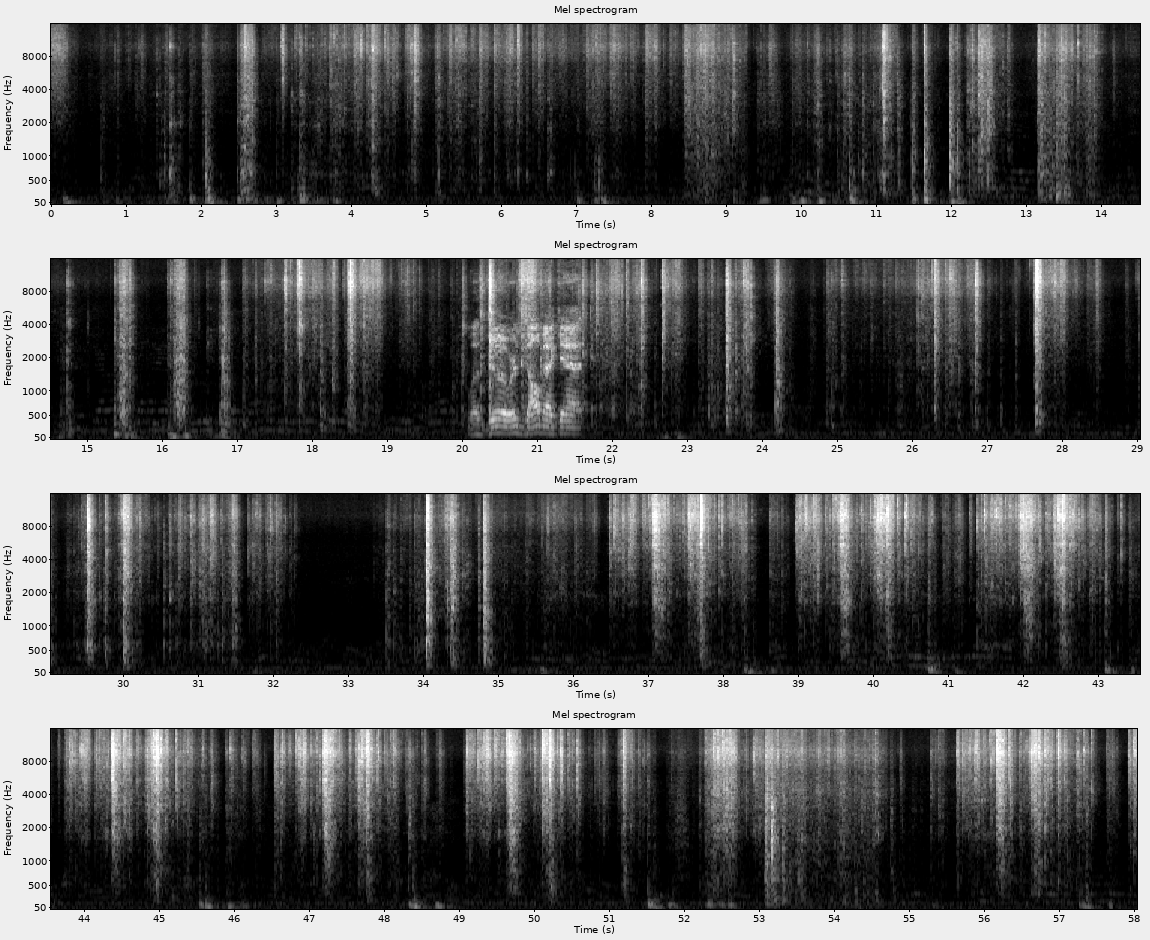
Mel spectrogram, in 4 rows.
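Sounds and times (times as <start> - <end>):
foil wrappers crinkling and tearing: 2.6 - 9.4, 15.4 - 24.3, 25.7 - 28.6, 29.3 - 32.3, 35.8 - 51.6, 52.2 - 54.8, 55.4 - 58.0.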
